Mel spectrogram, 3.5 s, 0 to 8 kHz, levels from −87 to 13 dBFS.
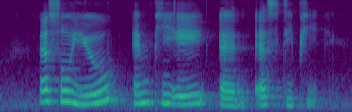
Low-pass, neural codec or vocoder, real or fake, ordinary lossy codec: none; none; real; none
